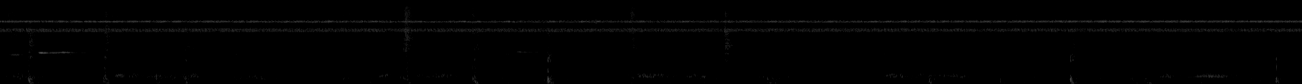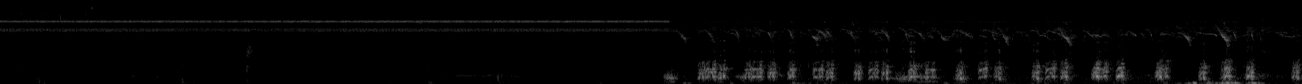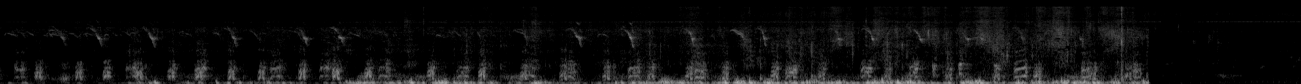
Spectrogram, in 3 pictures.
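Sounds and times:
chickens clucking: 19.7 - 37.6.

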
